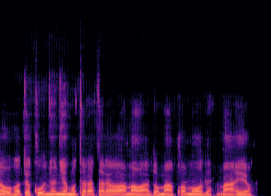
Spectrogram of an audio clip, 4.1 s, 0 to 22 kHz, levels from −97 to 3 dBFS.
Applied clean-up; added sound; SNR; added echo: neural mask model Resemble Enhance denoiser.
